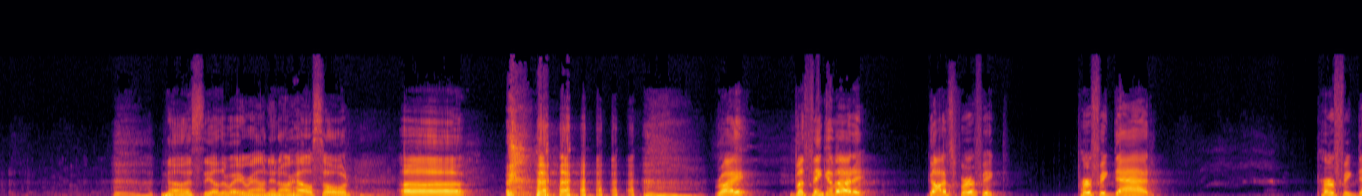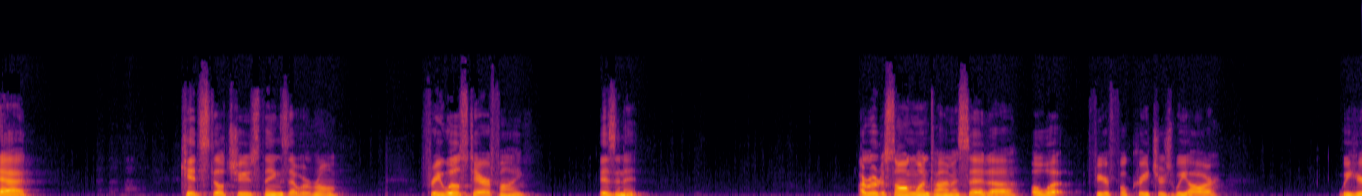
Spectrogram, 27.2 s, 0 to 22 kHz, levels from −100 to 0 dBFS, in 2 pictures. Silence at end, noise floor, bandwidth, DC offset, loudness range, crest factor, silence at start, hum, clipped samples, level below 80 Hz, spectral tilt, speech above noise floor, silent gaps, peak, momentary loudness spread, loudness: 0 s; -77 dBFS; 13 kHz; under 0.1%; 12 LU; 20 dB; 1.15 s; none; under 0.1%; -72 dBFS; -5 dB/octave; 56 dB; none; -4 dBFS; 17 LU; -22 LUFS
